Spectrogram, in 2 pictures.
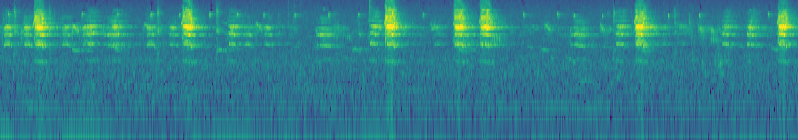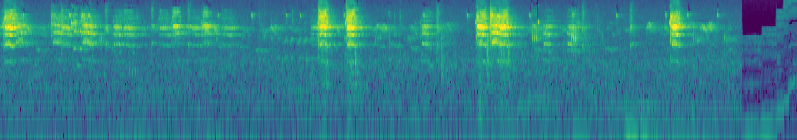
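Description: Birds chirping and calling over and over, short calls in quick runs with louder calls every few seconds.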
